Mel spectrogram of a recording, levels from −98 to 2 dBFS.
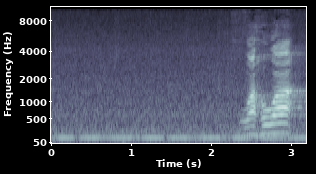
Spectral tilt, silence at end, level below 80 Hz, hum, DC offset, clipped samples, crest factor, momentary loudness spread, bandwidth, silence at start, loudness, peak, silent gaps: -4.5 dB/octave; 0 s; -56 dBFS; none; under 0.1%; under 0.1%; 20 dB; 22 LU; 10.5 kHz; 0 s; -18 LUFS; -4 dBFS; none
